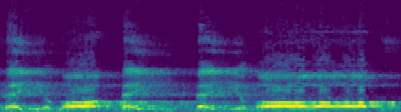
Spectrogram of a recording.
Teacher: رقق في الباء والياء الاثنين كان الضاد مفخمة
